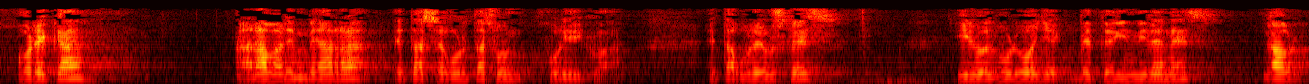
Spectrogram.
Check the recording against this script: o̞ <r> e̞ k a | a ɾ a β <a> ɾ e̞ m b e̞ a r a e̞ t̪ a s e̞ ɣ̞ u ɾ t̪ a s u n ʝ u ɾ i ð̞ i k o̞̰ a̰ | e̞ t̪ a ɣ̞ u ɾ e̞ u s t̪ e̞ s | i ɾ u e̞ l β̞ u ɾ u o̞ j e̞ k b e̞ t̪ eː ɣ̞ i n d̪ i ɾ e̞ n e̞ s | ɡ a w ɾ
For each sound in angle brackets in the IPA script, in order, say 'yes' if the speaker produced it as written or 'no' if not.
no, yes

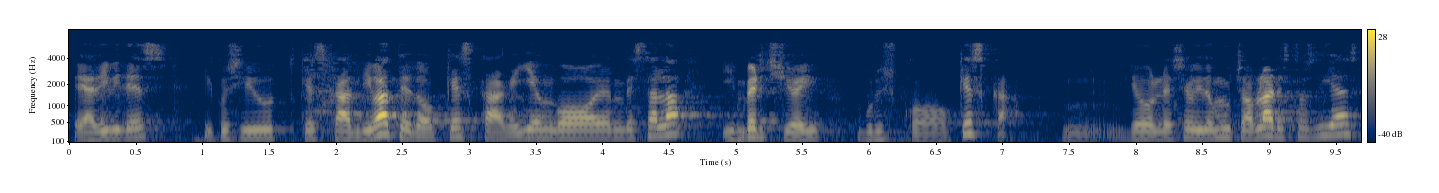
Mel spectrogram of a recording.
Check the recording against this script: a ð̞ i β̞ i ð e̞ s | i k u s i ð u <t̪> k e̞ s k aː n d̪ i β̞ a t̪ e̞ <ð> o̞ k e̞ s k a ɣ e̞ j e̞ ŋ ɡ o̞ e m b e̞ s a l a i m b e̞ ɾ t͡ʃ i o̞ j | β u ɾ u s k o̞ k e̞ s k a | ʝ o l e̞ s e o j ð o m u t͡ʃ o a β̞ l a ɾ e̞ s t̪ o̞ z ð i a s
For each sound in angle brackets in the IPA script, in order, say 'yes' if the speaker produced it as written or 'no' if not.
yes, yes

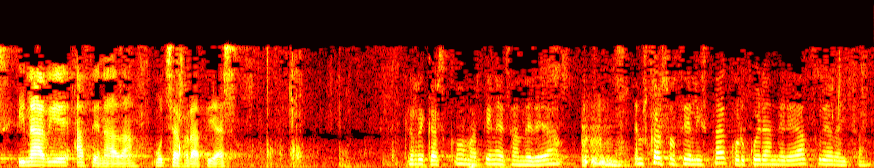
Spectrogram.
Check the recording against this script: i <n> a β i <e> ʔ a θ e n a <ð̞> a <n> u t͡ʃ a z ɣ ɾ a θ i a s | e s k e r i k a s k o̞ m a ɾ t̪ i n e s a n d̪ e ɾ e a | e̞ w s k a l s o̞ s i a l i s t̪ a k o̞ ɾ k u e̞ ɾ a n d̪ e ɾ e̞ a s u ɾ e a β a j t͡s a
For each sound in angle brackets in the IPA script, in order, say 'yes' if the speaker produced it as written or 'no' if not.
yes, yes, yes, no

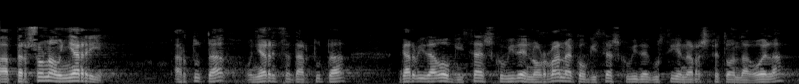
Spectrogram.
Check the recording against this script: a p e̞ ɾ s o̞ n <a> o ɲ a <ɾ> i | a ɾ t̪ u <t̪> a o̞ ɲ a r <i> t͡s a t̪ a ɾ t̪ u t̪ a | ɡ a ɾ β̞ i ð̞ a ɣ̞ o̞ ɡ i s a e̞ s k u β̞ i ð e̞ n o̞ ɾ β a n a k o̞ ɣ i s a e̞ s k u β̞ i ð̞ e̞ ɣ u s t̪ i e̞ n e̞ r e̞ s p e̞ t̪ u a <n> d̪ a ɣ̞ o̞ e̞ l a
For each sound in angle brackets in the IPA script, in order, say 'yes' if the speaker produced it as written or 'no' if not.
yes, no, yes, yes, yes

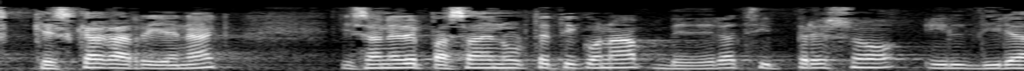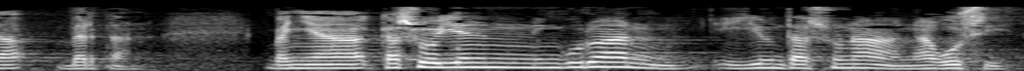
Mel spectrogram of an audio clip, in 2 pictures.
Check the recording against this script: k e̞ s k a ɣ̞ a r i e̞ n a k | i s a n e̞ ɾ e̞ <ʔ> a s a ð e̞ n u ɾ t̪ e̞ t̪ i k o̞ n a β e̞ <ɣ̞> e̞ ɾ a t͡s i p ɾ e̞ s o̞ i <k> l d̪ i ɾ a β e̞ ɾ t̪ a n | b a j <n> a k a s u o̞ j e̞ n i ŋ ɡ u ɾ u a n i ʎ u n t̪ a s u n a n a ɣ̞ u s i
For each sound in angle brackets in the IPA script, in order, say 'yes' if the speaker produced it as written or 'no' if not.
no, no, no, no

